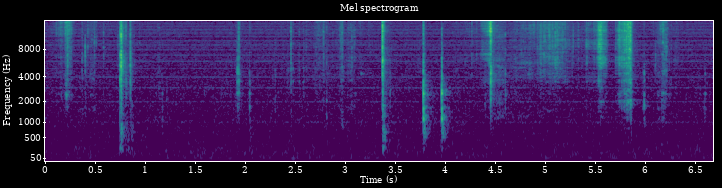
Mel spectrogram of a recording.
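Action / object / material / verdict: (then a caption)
scrape / bar of solid soap cut with a blade / soap / none. A dark blade slices and scrapes strips off a palm-sized yellow oval bar of solid soap held in the hand. Sharp, bright crisp cuts and scrapes come in separate bursts with quiet pauses between, each dying away almost at once.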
